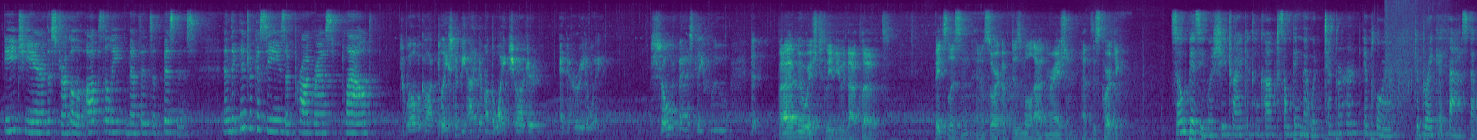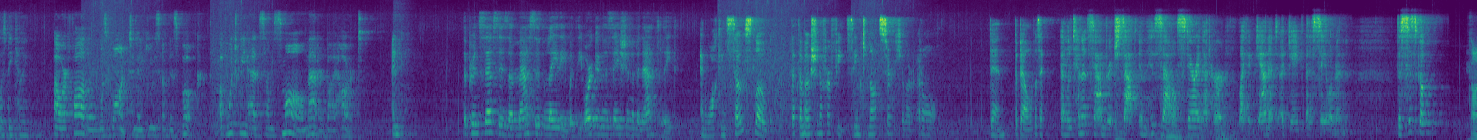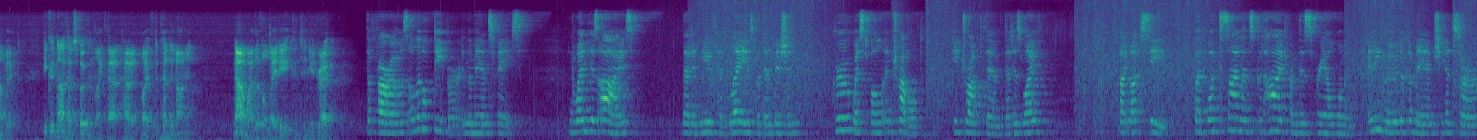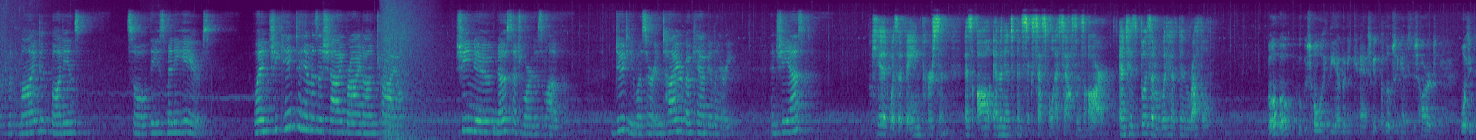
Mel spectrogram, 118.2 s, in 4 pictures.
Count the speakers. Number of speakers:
8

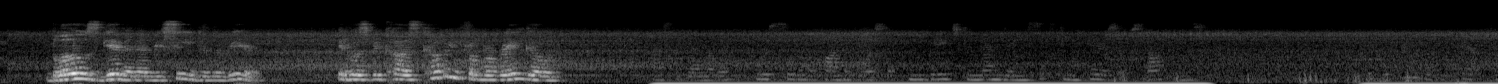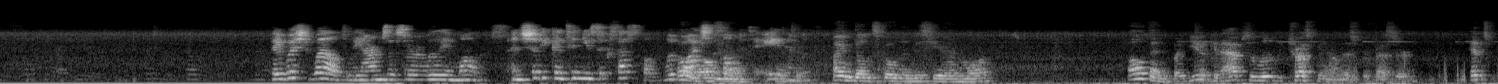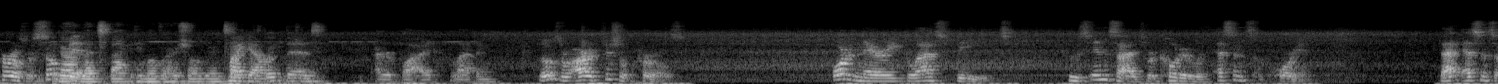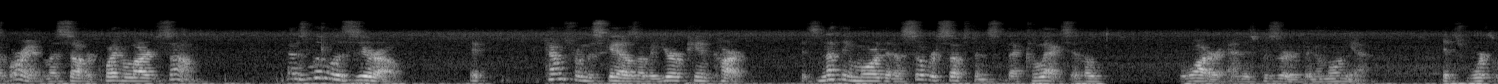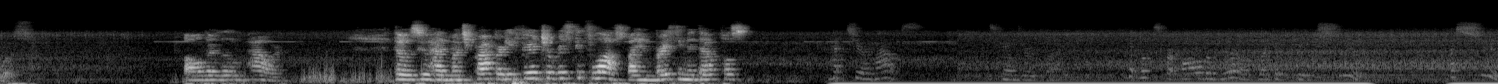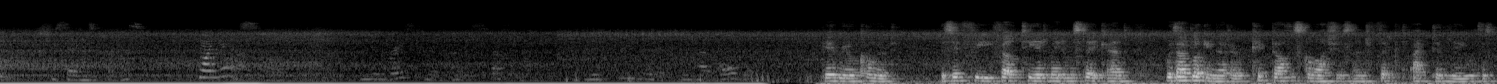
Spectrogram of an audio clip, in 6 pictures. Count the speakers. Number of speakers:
6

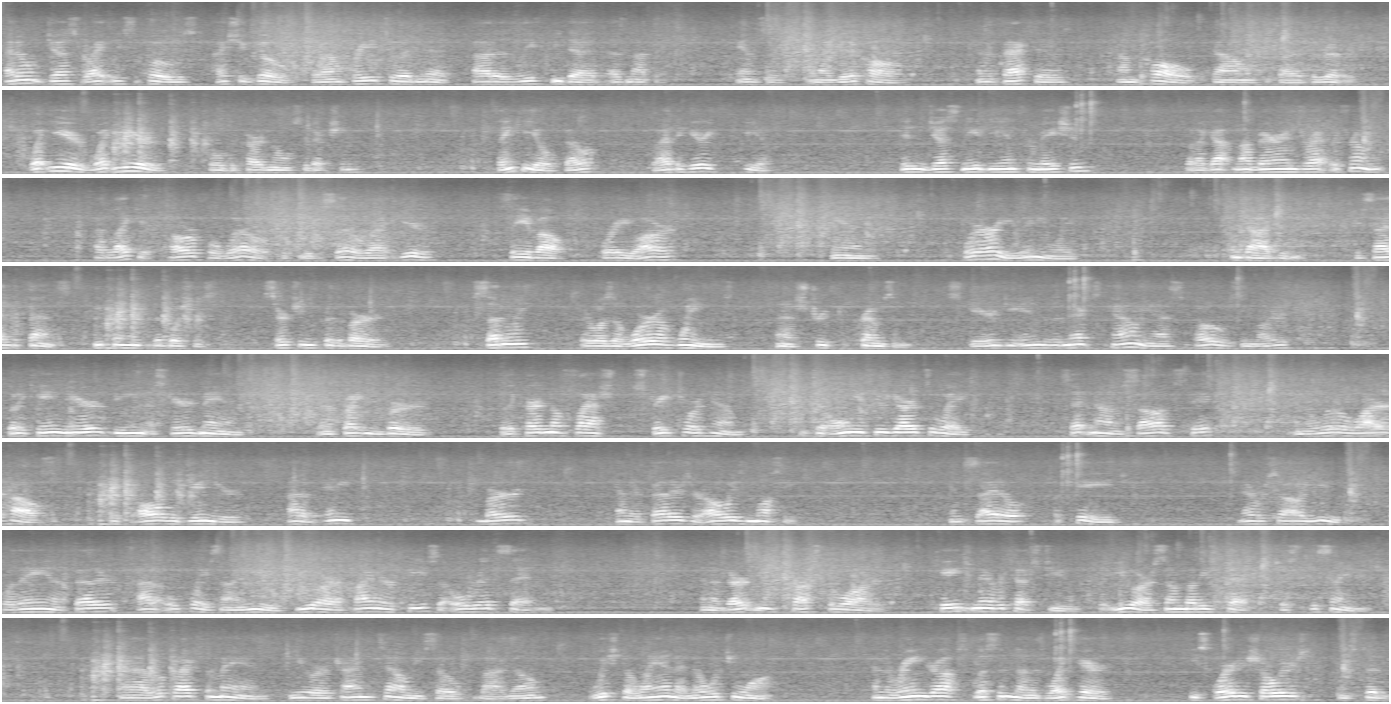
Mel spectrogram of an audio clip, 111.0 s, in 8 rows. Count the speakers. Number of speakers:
1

